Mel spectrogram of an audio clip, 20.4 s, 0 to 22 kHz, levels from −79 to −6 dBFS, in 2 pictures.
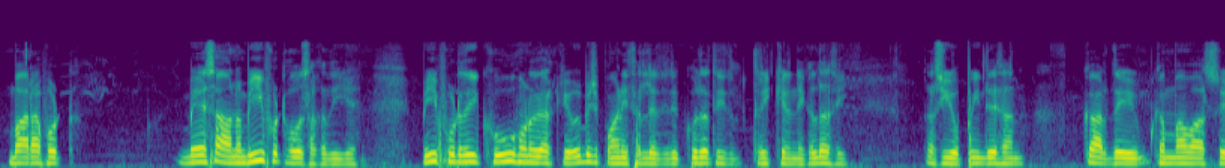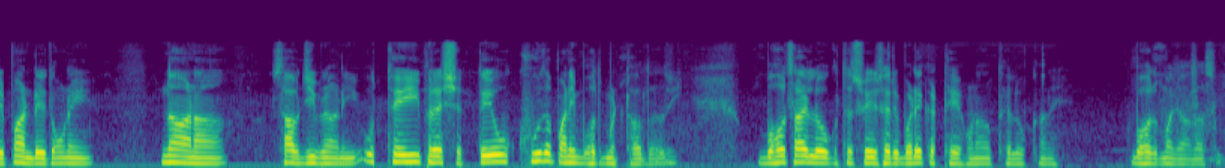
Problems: none marked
